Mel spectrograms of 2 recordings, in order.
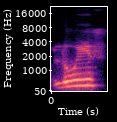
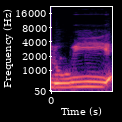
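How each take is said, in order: First: The final s is pronounced. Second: The final s is silent. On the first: "tulisannya Louis Vuitton" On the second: "dibacanya Louis, S-nya nggak dibaca"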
